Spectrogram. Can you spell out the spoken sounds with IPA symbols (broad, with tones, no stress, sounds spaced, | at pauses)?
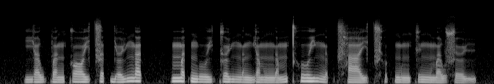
j ɐ˨˧ w p ɐ˨ ŋ k ɔː˨ j t͡s ɐ˧ t̚ j ɵ˨˥ ɥ ŋ ɐ˥ t̚ | m ɐ˥ t̚ ŋ uː˨ j k ɵ˧ ɥ ŋ ɐ˨ ŋ j ɐ˨ m ŋ ɐ˨˥ m t̪ʰ uː˥ j ŋ ɐ˨ t̚ t͡sʰ aː˨ j t͡sʰ ʊ˧ k̚ m ʊ˨ ŋ k ɪ˧ ŋ m ɐ˨ w s ɵ˨˩ ɥ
